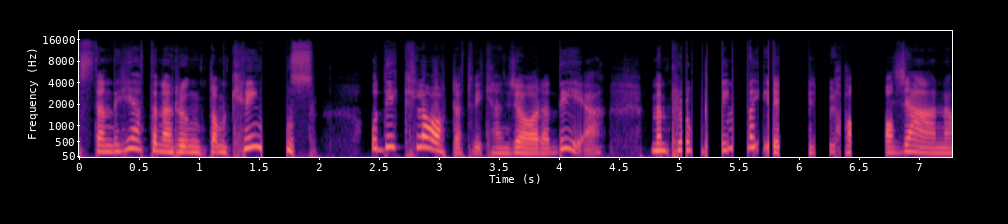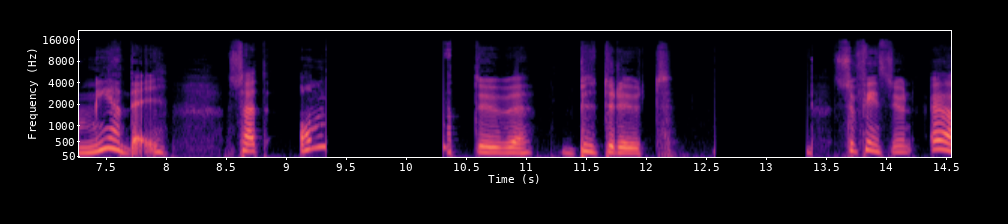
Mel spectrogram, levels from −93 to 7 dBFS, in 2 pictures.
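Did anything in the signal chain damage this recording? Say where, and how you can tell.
Yes, a digital broadcast dropout at the reception and decoding stage mutes the speech at 1.52–1.80 s, 5.01–6.78 s, 9.32–10.36 s (after "att om") and 12.57–13.38 s (after "du byter ut"). In the 5.01 s stretch the speech breaks into several short holes, the longest about 0.3 s, before "hjärna med dig". The receiver muted whenever frames arrived corrupt or missing, so that content is gone. The waveform shows abrupt flat gaps, and the spectrogram shows blank vertical bands.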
